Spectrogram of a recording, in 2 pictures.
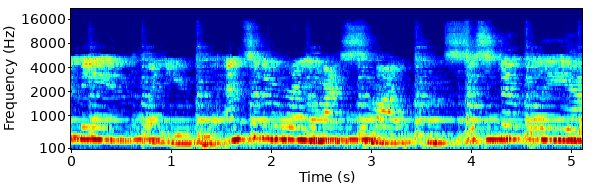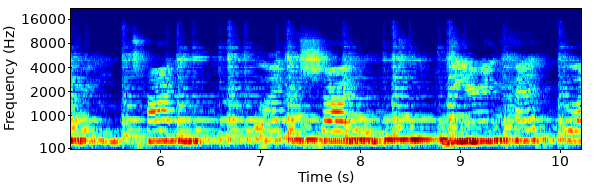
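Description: Solo ukulele strummed steadily under a woman's singing voice holding long, wavering notes.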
